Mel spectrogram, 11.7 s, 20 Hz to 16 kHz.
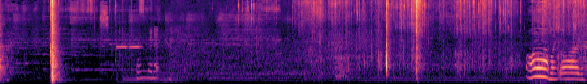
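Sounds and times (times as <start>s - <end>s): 
toilet paper crinkling and rustling: 5.8s - 11.7s.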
